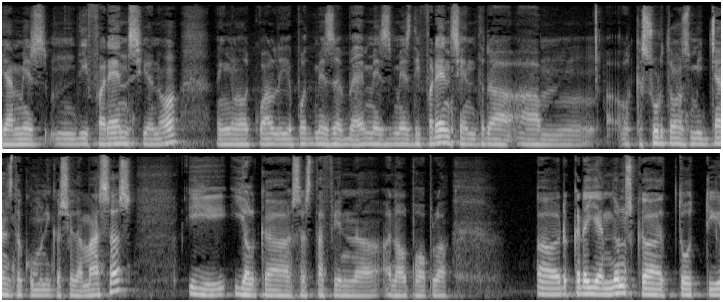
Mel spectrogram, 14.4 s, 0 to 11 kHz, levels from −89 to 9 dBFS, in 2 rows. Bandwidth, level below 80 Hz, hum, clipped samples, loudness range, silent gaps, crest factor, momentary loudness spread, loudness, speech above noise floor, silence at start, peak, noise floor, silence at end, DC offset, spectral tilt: 11 kHz; -56 dBFS; none; under 0.1%; 3 LU; none; 18 dB; 11 LU; -18 LUFS; 32 dB; 0 s; 0 dBFS; -50 dBFS; 0 s; under 0.1%; -4.5 dB/octave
